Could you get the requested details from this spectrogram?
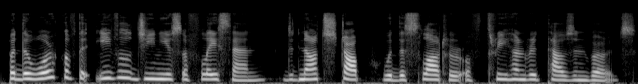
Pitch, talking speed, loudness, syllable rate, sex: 230 Hz, 190 wpm, -18 LUFS, 4.5 syllables/s, female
